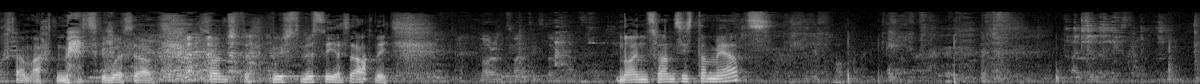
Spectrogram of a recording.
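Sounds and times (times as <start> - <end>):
glasses and cutlery clinking: 5.4 - 6.2, 9.8 - 12.0.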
